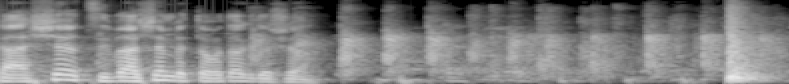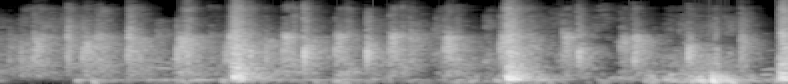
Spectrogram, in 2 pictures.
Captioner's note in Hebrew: מחיאות כפיים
